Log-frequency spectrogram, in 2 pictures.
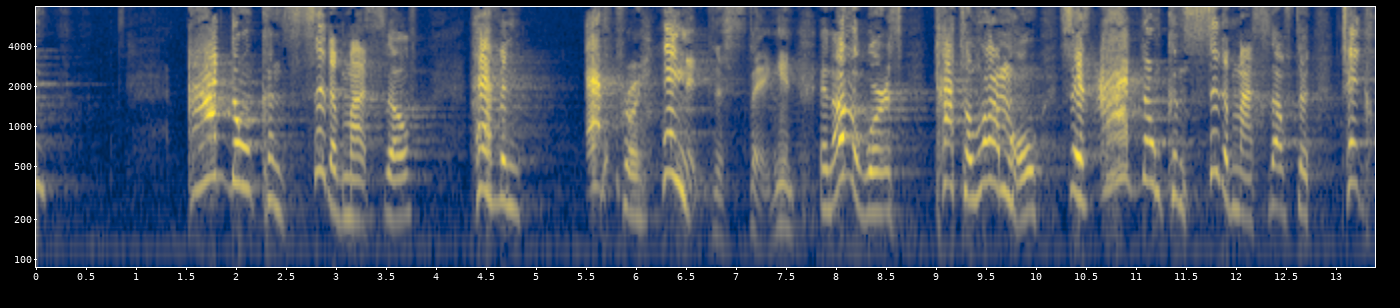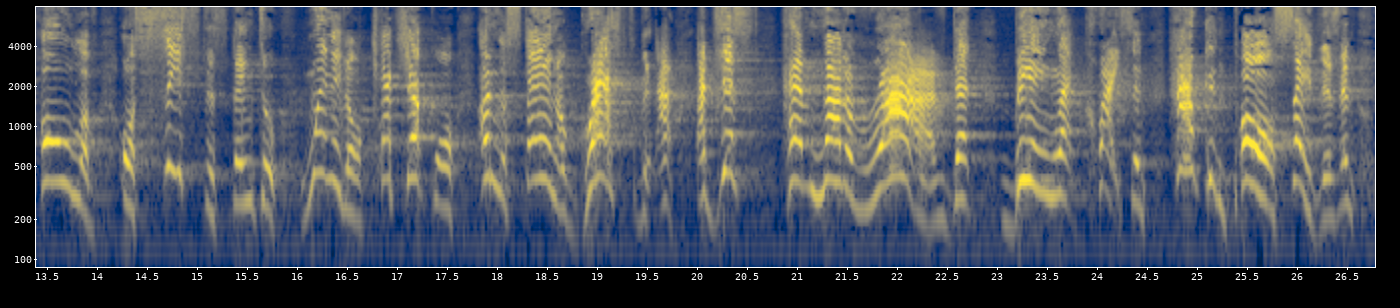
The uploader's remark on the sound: Watch Nights - New Years Eve Service 12-31-14 - Audio. Live, new years eve.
